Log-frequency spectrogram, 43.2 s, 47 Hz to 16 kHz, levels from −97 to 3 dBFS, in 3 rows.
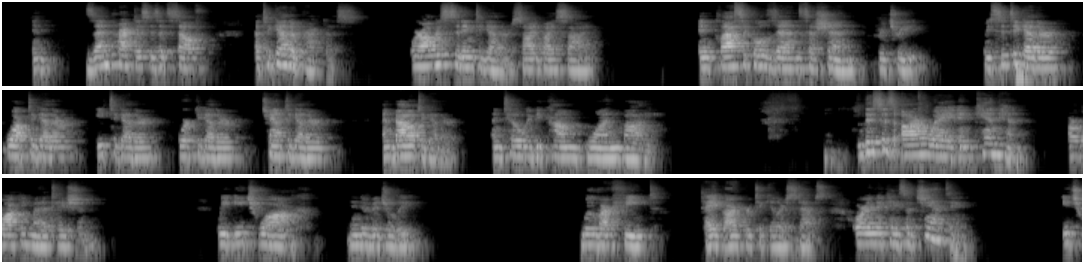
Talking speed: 90 wpm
